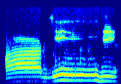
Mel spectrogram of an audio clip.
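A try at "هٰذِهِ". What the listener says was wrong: হ্যাঁ, জি কে টান দিচ্ছেন আপনি। জালের নিচে জের আছে দেখেন, হারাকাত, হারাকাতের পড়াকে তাড়াতাড়ি পড়তে হবে না?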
